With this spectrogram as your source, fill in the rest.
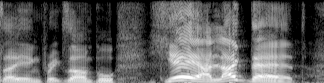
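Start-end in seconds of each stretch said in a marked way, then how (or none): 1.6-2.9 very loud, drawn-out, put-on Spanish accent. Trying out accents with another speaker, giving an example line in a Spanish accent. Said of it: "Or a Spaniard".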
